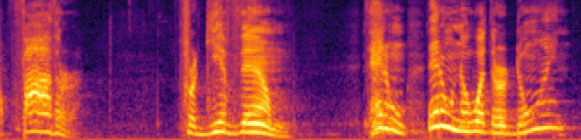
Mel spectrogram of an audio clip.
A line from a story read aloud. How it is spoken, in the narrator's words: he cried out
